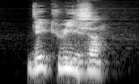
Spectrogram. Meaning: present participle of décuire
- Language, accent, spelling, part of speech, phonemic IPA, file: French, Canada, décuisant, verb, /de.kɥi.zɑ̃/, LL-Q150 (fra)-décuisant.wav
